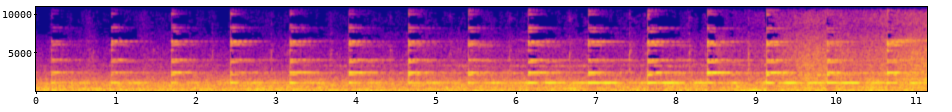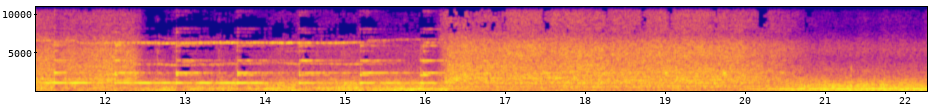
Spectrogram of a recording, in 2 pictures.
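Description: Coaster commuter train rolling in past the platform, bilevel cars going by and then its diesel locomotive drawing up and stopping, with a steady engine hum. A grade-crossing bell rings about twice a second through the first half, and a long hiss of air comes in the second half.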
